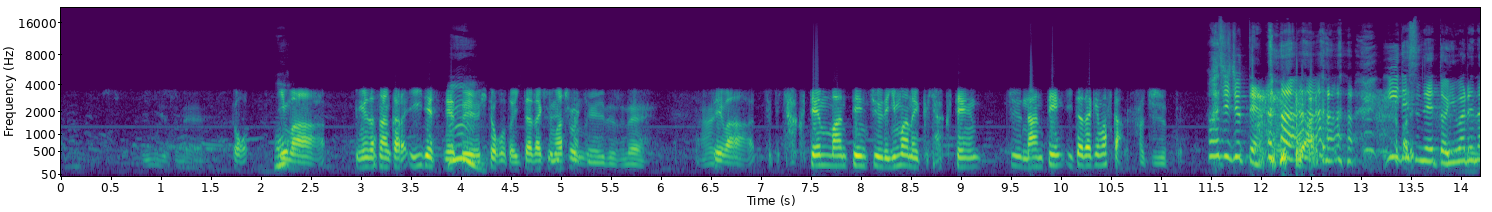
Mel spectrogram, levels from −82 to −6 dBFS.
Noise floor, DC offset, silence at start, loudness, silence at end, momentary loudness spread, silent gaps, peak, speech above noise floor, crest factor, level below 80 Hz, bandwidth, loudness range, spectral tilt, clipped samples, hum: -51 dBFS; under 0.1%; 0.8 s; -20 LUFS; 0 s; 16 LU; none; 0 dBFS; 31 dB; 20 dB; -70 dBFS; 17 kHz; 5 LU; -3 dB/octave; under 0.1%; none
